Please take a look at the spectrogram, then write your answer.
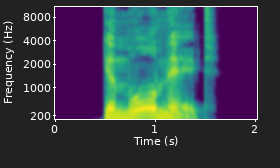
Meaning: past participle of murmeln
- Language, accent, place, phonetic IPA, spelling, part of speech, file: German, Germany, Berlin, [ɡəˈmʊʁml̩t], gemurmelt, verb, De-gemurmelt.ogg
